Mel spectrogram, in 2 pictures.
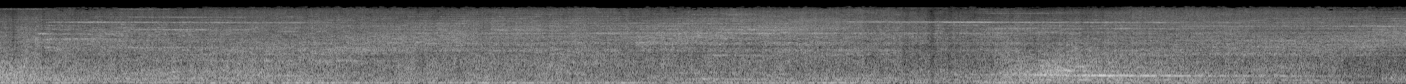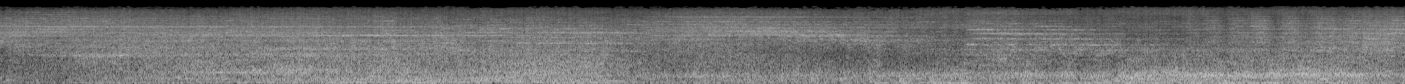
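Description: CN Q106 freight train rolling past, a steady rumble of wheels on rail with thin, high steel-wheel squeals. A brief falling tone cuts in about ten seconds in.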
